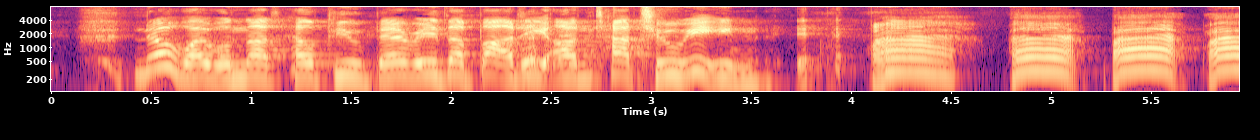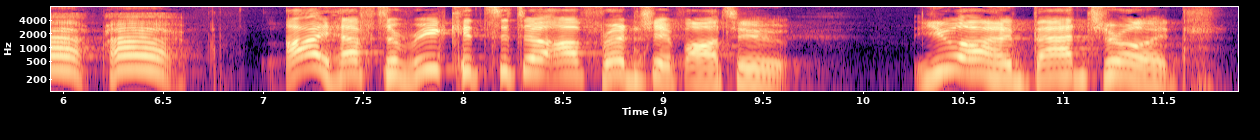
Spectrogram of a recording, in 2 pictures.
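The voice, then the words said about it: Impression of a robot character's voice. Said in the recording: “How was my impression? ... It was good. Very good. ... you are next in line ... to be C-3PO.”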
